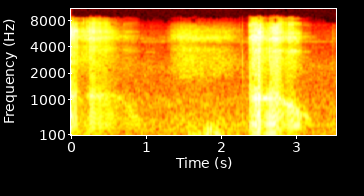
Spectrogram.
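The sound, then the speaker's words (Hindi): A voice imitates a lion snoring loudly in deep sleep, producing two long, rasping snores separated by a quieter breath. “शेर पसर के सो गया और थोड़ी देर के अंदर ही उसको गहरी नींद आ गई और वो ज़ोर ज़ोर से क्या कर रहा था खर्राटिल रहा था”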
